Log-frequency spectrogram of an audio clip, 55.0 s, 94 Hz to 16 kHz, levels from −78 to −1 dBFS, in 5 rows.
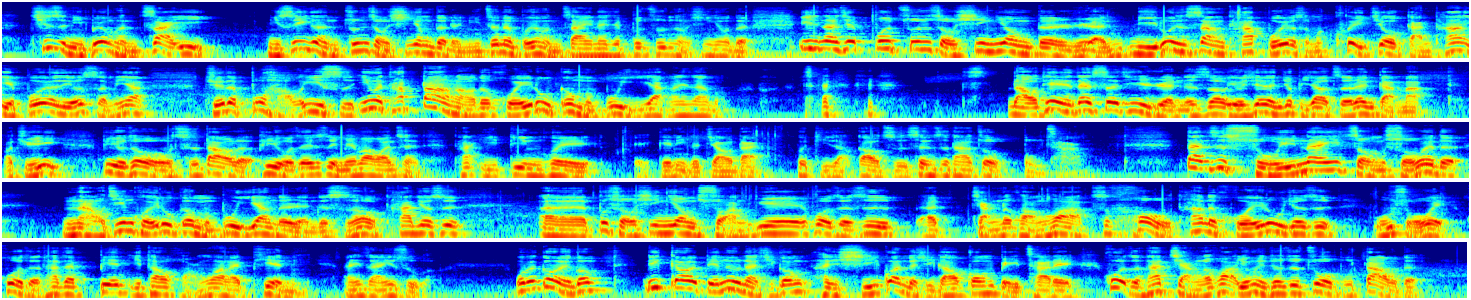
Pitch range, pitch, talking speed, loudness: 105-155 Hz, 125 Hz, 280 characters per minute, -17 LUFS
